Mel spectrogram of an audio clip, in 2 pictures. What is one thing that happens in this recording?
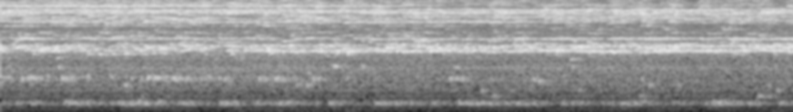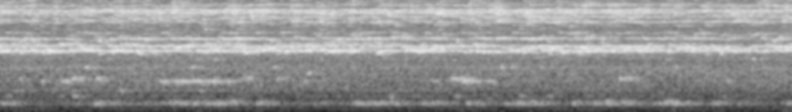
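A sawmill band saw cuts through a large hardwood log with a steady, high whine.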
